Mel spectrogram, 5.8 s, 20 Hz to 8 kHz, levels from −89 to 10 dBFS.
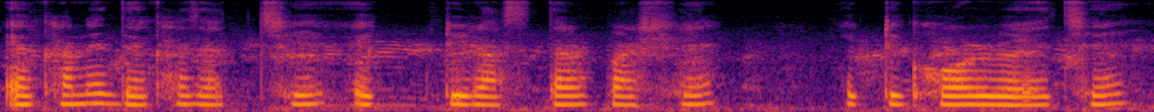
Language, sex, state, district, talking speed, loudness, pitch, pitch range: Bengali, female, Tripura, Unakoti, 95 wpm, -18 LUFS, 230 Hz, 225-240 Hz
